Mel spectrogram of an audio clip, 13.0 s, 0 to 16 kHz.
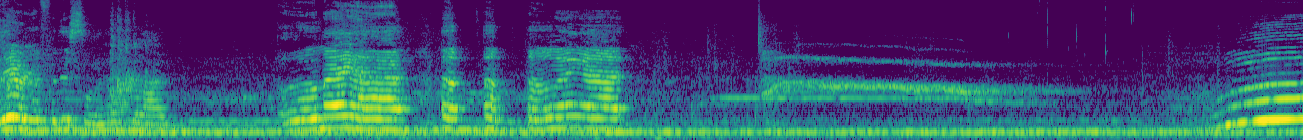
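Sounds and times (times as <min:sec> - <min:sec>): steady low hum: 0:00.0 - 0:13.0
woman rising ooh: 0:06.6 - 0:13.0
woman squealing: 0:07.5 - 0:10.8.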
